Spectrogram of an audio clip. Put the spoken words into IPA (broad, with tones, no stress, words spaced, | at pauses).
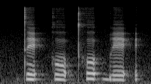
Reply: t̪e˨ʔko˨ʔt̪ʰo˦ʔbe˨ʔ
